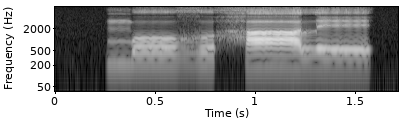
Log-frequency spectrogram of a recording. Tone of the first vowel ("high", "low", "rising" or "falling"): low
